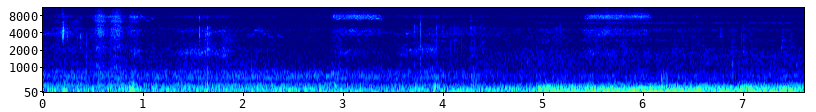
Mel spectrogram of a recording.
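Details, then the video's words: Kya, a pet dog, asleep and dreaming, kicking in her sleep: low, rumbling snores fill the recording, with a slow swelling breath that grows louder over the final few seconds. "Kya the snoring dog"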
